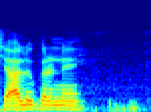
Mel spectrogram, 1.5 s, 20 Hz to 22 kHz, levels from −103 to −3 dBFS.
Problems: constant background noise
